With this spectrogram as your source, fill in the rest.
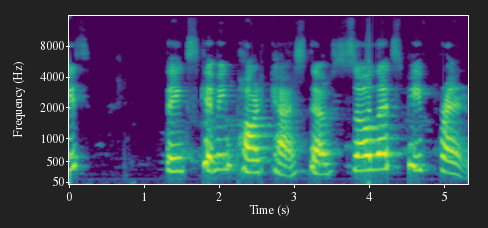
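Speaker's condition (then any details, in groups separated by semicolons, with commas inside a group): Cerebral palsy; affects muscles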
